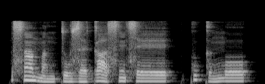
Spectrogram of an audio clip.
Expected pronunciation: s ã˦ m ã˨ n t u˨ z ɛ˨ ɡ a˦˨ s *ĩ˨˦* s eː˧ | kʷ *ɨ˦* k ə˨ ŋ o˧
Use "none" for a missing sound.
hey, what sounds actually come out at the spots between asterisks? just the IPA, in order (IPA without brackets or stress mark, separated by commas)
ĩ˧, ɨ˦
